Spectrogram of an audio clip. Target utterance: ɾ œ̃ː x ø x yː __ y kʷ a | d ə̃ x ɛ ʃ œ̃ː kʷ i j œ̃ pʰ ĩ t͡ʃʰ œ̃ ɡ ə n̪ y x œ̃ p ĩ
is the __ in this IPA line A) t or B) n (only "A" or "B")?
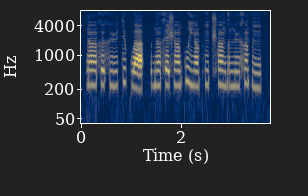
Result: A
